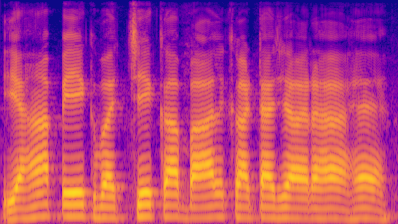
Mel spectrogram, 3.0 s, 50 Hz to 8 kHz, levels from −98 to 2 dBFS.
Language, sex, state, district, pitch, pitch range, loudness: Hindi, male, Arunachal Pradesh, Lower Dibang Valley, 140 Hz, 130-150 Hz, -13 LUFS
